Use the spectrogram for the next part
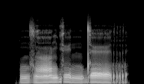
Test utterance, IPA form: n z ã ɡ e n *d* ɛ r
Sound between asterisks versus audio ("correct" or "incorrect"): correct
